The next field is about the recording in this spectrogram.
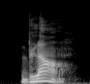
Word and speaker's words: blanc: Be aware that there are several common words in which final C is not pronounced. Bon, blanc, beurre, tabac.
